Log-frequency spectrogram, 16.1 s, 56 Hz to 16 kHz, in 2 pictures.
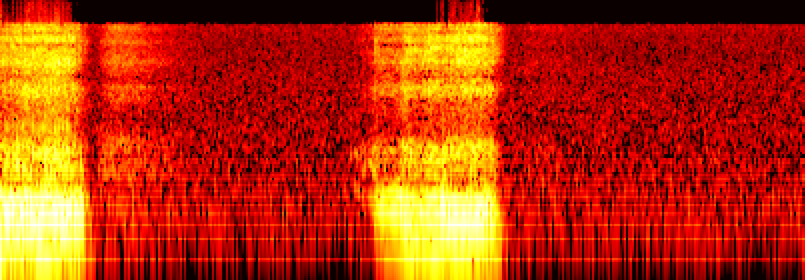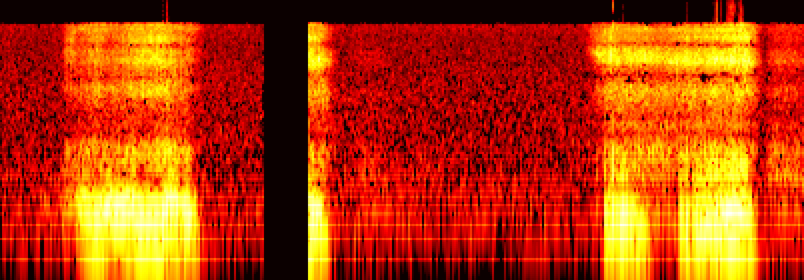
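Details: Loud, harsh, rumbling snores about 14 per minute, each lasting about a second, with quiet gaps between breaths; snoring during sleep.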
